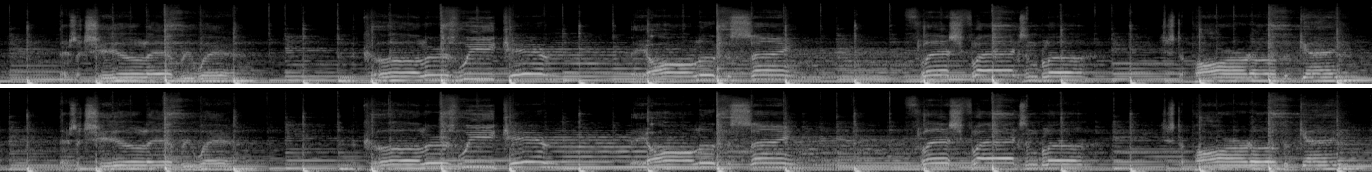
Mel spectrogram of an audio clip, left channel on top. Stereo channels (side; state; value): both; normal; correlation 0.57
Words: there's a chill everywhere. The colors we carry, they all look the same. Flesh, flags, and blood, just a part of the game.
